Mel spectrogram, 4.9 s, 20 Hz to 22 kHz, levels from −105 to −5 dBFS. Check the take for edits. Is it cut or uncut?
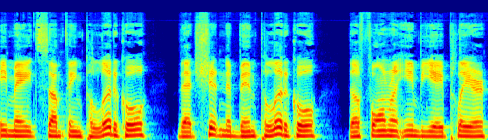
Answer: uncut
